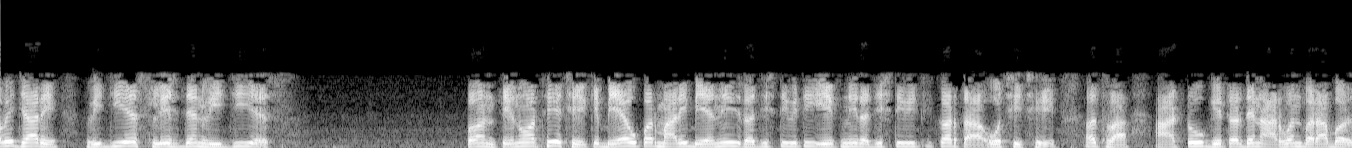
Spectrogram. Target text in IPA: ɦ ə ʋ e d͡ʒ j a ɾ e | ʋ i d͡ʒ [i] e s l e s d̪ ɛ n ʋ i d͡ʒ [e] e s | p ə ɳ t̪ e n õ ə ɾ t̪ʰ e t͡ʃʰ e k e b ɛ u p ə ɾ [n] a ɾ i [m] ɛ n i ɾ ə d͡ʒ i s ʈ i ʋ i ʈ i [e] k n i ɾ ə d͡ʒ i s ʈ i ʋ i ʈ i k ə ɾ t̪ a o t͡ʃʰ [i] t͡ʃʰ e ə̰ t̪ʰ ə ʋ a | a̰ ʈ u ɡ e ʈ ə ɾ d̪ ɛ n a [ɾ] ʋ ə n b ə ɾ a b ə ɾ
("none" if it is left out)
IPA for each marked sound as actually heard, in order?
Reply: i, i, m, b, e, i, ɾ

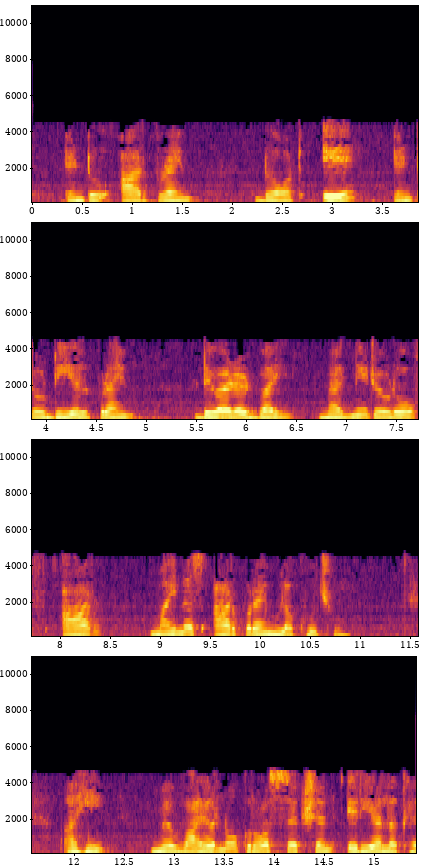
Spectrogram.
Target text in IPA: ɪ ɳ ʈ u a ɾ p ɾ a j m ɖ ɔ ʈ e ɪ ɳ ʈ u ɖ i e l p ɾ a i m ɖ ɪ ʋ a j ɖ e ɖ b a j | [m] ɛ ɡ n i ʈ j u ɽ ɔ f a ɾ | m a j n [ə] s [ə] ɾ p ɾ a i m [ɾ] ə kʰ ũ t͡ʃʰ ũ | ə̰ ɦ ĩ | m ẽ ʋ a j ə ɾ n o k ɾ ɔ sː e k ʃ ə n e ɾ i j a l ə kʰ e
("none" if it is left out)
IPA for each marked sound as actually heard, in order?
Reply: m, ə, a, l

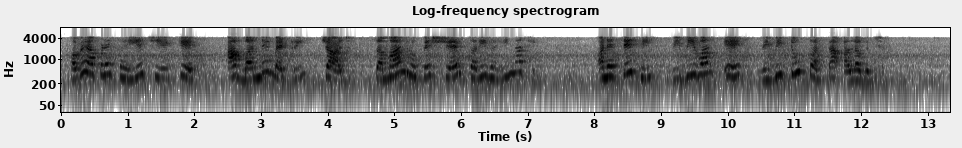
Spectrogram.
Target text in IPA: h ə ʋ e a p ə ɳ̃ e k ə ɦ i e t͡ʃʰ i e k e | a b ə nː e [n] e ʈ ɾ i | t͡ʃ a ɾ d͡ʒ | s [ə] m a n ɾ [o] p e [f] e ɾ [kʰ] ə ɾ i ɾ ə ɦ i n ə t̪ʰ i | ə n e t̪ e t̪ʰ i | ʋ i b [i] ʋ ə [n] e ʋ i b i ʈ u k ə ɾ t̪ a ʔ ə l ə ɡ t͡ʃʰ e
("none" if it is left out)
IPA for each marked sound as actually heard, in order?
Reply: m, ə, u, ʃ, k, i, n

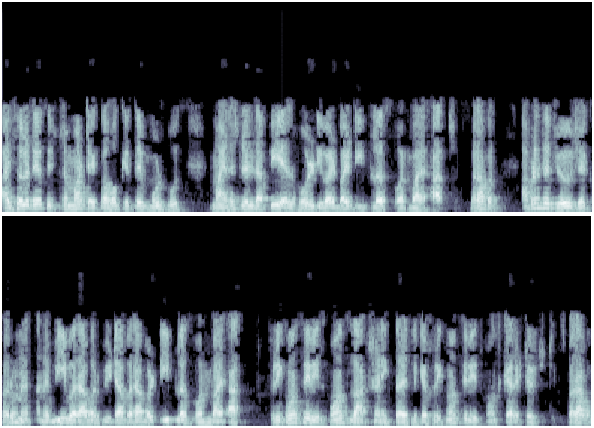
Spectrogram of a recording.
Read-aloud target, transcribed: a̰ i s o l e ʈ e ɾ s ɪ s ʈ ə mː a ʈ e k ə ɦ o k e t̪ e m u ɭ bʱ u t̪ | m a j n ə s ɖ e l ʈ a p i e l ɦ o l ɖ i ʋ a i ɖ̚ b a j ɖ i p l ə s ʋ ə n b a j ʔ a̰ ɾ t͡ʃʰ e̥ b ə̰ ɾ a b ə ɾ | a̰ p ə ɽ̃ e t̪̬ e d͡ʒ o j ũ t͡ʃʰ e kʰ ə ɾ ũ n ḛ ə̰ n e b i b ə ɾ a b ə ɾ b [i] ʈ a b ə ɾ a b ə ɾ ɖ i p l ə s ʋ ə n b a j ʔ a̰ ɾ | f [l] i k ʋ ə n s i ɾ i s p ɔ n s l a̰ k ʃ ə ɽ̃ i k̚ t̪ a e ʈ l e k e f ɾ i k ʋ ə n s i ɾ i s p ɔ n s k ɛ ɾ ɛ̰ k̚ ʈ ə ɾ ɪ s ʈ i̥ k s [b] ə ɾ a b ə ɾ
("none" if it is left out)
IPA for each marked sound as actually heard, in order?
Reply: i, ɾ, b

